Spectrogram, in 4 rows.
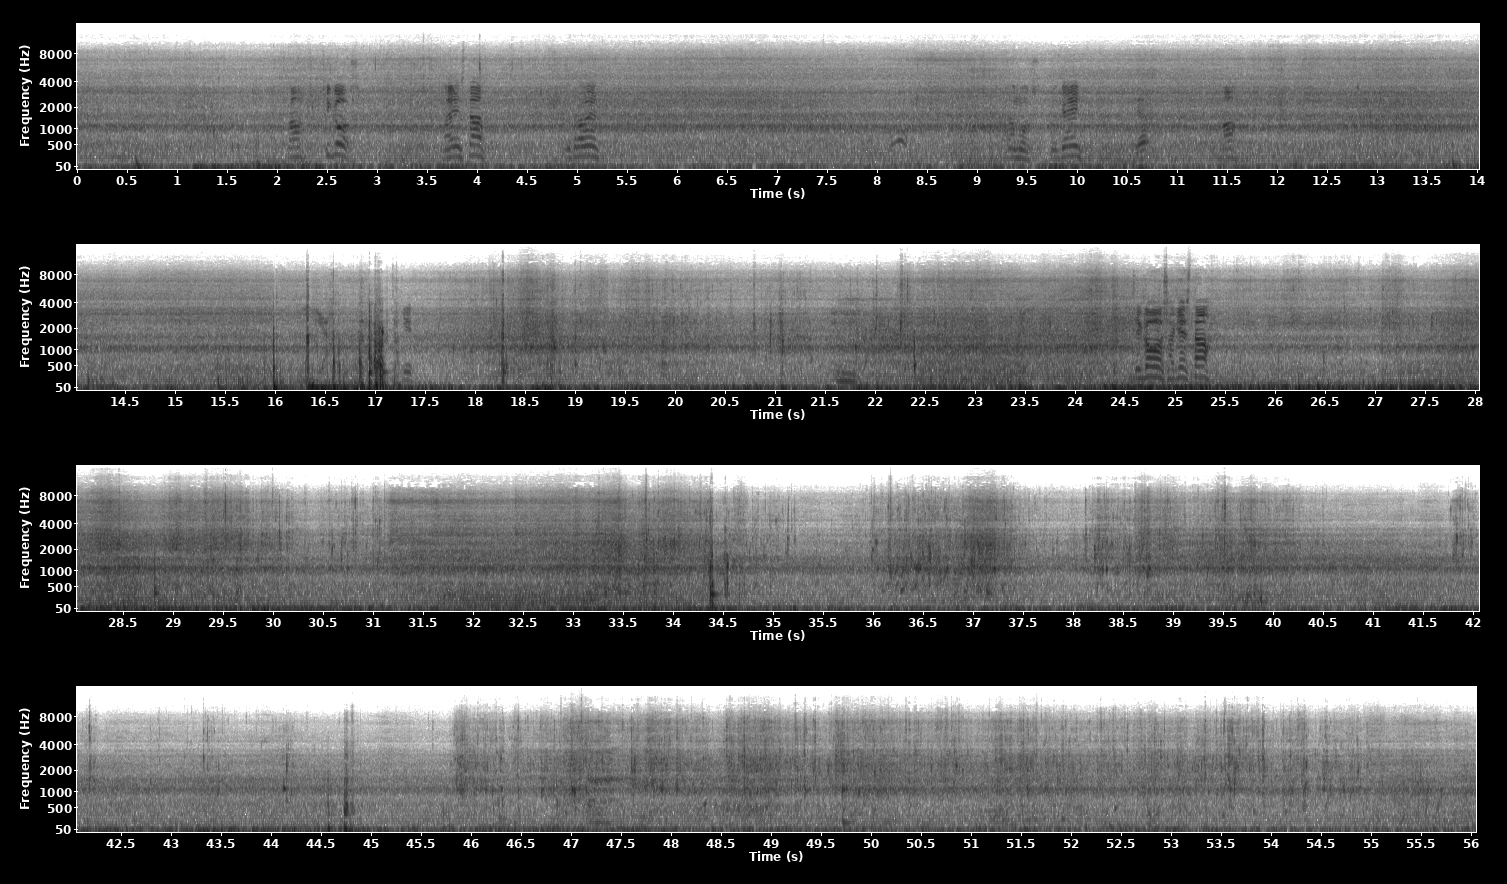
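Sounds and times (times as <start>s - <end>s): small waves washing over sand: 0.0s - 56.0s
water sloshing and splashing: 15.1s - 24.6s, 26.1s - 40.5s, 41.7s - 42.3s, 45.7s - 55.8s.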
